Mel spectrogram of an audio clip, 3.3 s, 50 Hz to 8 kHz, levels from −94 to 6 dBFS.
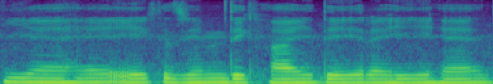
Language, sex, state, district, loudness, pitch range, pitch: Hindi, male, Uttar Pradesh, Shamli, -14 LUFS, 130-135 Hz, 130 Hz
